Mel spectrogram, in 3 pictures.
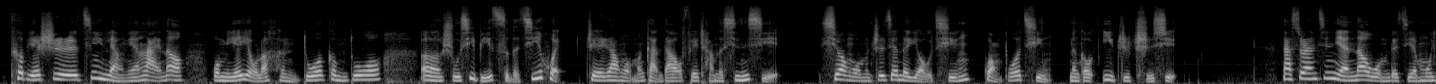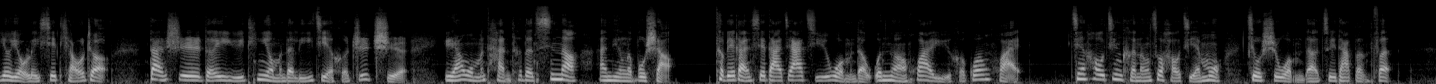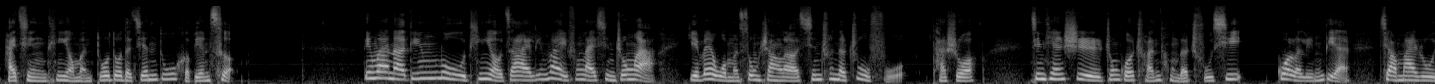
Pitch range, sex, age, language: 170-225 Hz, female, 20-39, Chinese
